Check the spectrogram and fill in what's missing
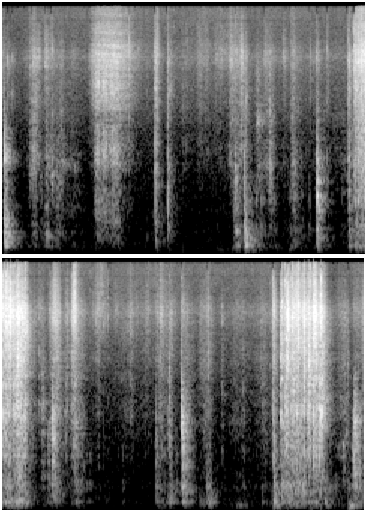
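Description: Tarot cards are shuffled by hand in quick, papery riffles and soft slaps, with louder flurries breaking up quieter rustling, close up and without talk.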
